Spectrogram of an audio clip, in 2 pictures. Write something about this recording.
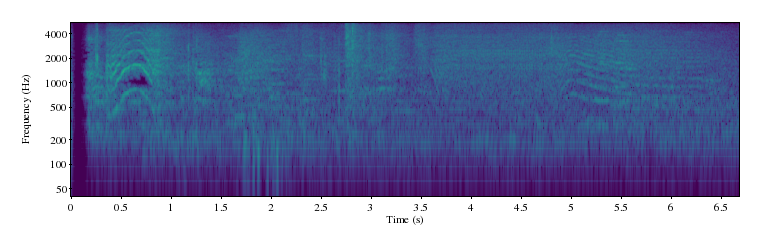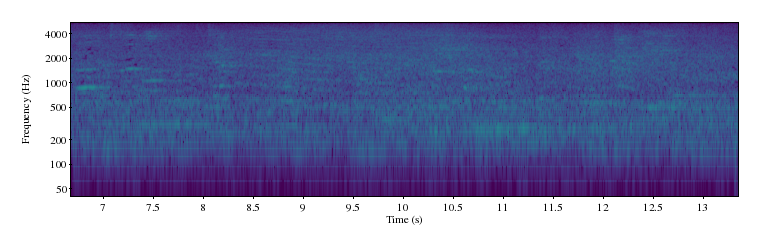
Door creaks open at the end
door creak open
